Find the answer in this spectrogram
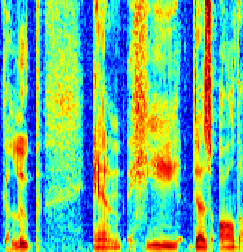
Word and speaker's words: Gallup: husband is a guy named Mark Gallup or he pronounces it galoupe and he does all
